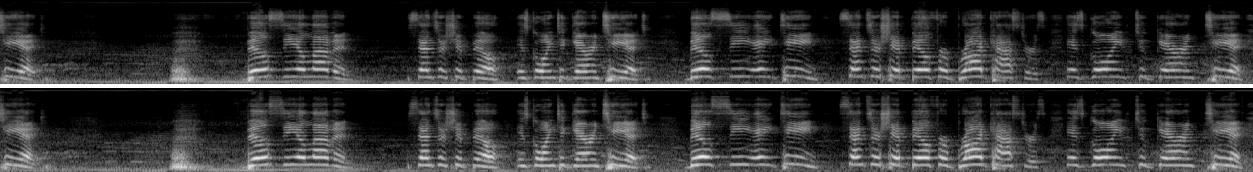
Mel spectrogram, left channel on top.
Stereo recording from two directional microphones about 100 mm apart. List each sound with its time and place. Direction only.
0.0 s a sound: 55° left (ahead or behind)
1.7 s vehicle: 50° left (ahead or behind)
2.4 s a woman's voice: 50° left (ahead or behind)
